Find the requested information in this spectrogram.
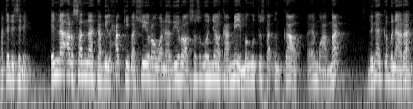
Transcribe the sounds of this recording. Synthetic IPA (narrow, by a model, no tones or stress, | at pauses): mat͡ʃamdisinḭ | ʔɪnːaʔarsanːakabɪlħakːibaʃiɾawanaðiɾasəs̬uŋɡuhɲakamiməŋut̪uskanəŋkawɛmuɦamat̪̚ | dəŋankəbənaɾan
